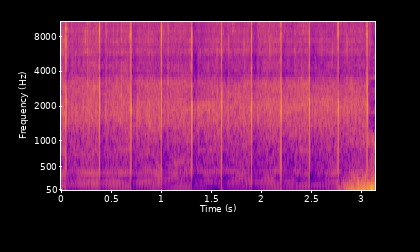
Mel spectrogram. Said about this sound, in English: Come on, give a round of applause to those that made that decision.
